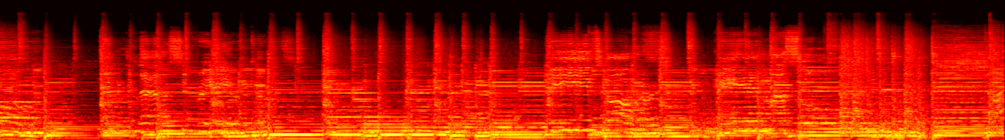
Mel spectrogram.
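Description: Live rock band playing: electric guitars, bass guitar and drum kit with a steady beat, with a brief drop in level about a second and a half in.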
